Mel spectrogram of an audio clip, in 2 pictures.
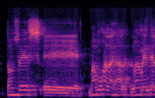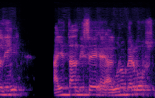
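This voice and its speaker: A male language teacher with a medium-pitched voice runs a live online class, speaking patiently, repeating phrases and frequently checking that students are following. The online-call audio sounds roomy, distant and dull, with a little hiss or hum.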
